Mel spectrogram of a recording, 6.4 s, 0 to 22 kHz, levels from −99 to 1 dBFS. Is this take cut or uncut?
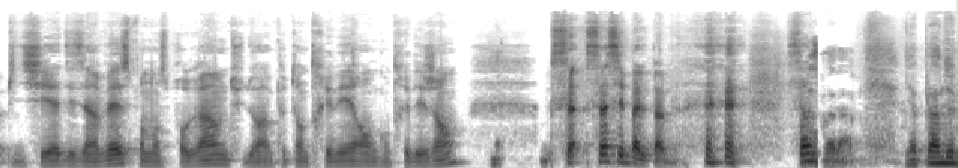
cut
